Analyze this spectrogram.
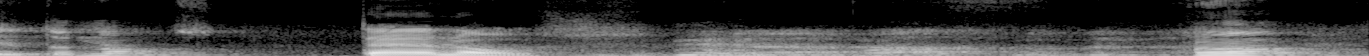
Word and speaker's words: Thanos: Thanos. Huh? You spelled it Theynos. You said they knows.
